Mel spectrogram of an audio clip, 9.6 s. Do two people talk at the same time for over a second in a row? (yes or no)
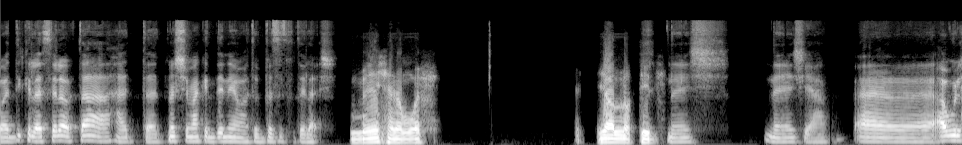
no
